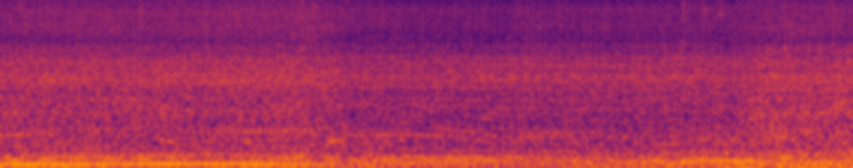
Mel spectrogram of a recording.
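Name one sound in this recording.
A Leyland National bus's diesel engine drones from inside the bus as it drives along.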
